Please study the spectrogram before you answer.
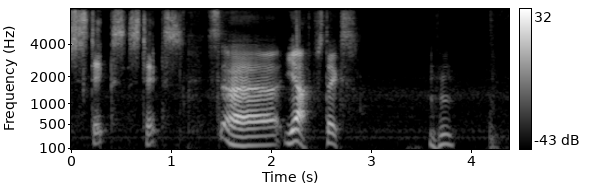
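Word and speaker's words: Styx: now reading about uh this how do you pronounce sticks sticks uh yeah sticks it's the yeah it's the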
